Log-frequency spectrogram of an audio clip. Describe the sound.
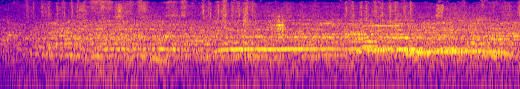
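A large outdoor crowd at a church roars steadily as King Charles pulls up, a dense wall of cheering mixed with booing and chanting voices that holds at a loud, constant level throughout.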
